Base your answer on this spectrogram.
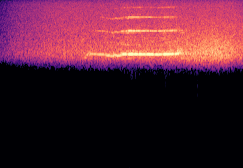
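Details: A Roosevelt elk herd-master bull bugles in Elk Meadow near Orick, California, a high, steady, whistle-like note over a breathy hiss.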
